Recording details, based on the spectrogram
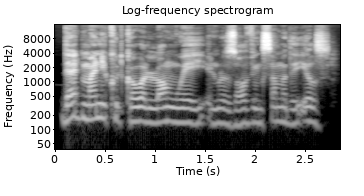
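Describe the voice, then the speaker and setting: A man's voice: mid-range voice, fairly even intonation, fairly bright tone. Probing South African interviewer, man. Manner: probing, measured questions. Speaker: interviewer host. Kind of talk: interview conversation.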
